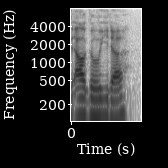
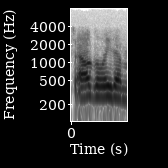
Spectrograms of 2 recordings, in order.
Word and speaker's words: Algalita: Your organization is Algalita.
